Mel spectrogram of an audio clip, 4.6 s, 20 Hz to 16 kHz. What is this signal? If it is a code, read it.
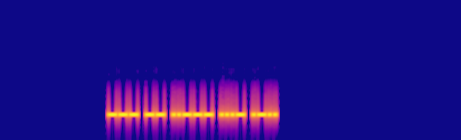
Morse code, heard as a keyed tone, about 44 wpm, 700 Hz. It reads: OM2VL
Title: Call Signs Repeated 2x - 45wpm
